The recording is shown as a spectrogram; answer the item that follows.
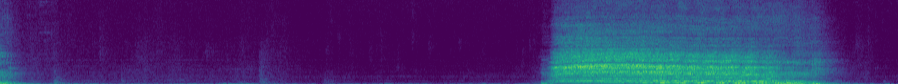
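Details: Horse neighing, played to help dogs get used to horse sounds: after four seconds of near silence, a loud harsh whinny with stacked harmonics runs about two seconds, shaking and wavering before fading out.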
